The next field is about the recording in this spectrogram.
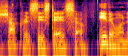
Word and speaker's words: chakras: Is it chakras or chakras? – The proper way to pronounce it is chakras, like the hard CH, like church.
